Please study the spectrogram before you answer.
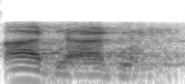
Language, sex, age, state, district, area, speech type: Tamil, male, 60+, Tamil Nadu, Theni, rural, conversation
